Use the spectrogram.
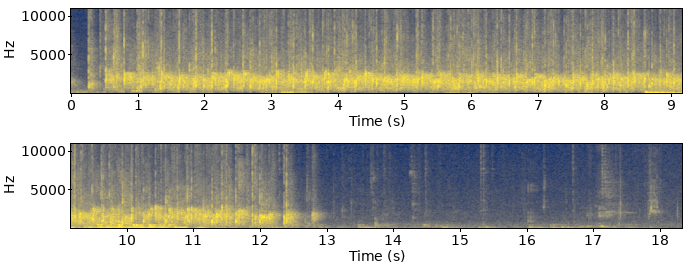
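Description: At a poetry reading, the audience breaks into loud, dense applause that holds steady for about twelve seconds, then drops off sharply to scattered claps and room murmur with some talking.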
